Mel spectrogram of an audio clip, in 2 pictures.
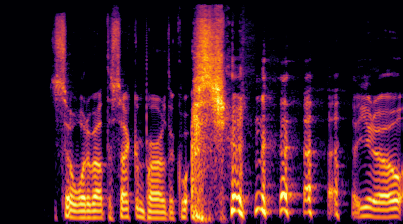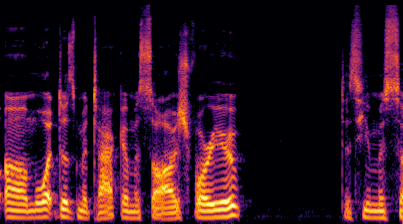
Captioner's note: laughs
